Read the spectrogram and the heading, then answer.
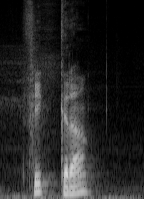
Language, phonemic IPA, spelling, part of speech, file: Arabic, /fik.ra/, فكرة, noun, Ar-فكرة.ogg
- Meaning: 1. thought, reflection 2. idea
